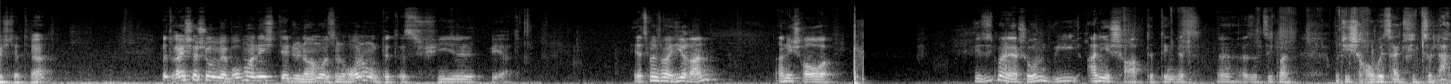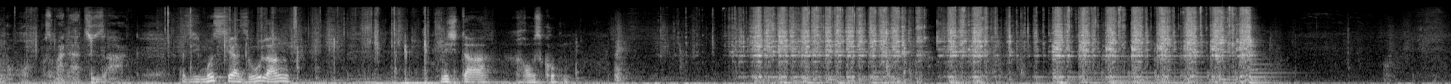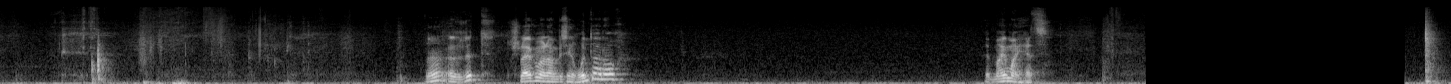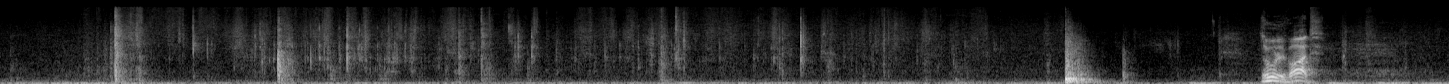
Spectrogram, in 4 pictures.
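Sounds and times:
low steady hum: 0.0 - 29.7
metal scraping on bicycle mudguard: 21.1 - 27.5
workshop tools clicking and knocking: 21.1 - 27.5.

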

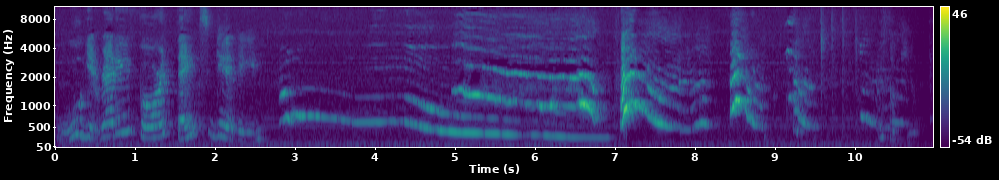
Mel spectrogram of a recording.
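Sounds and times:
woman howling: 2.8 - 7.0
dog howling: 2.8 - 9.5.

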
